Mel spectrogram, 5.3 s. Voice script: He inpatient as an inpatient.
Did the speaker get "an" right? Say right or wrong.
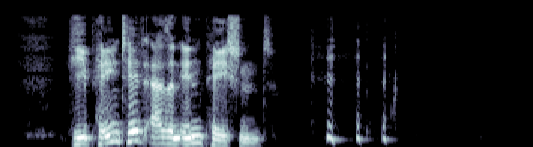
right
